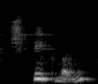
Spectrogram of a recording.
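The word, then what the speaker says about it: Spykman: spelled spikeman spy k m a n but pronounced speakman conceived of the rimla and his thing is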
